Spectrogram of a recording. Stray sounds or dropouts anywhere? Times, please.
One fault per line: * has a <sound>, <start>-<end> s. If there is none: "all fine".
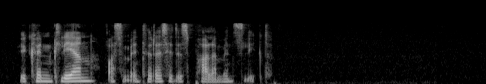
all fine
